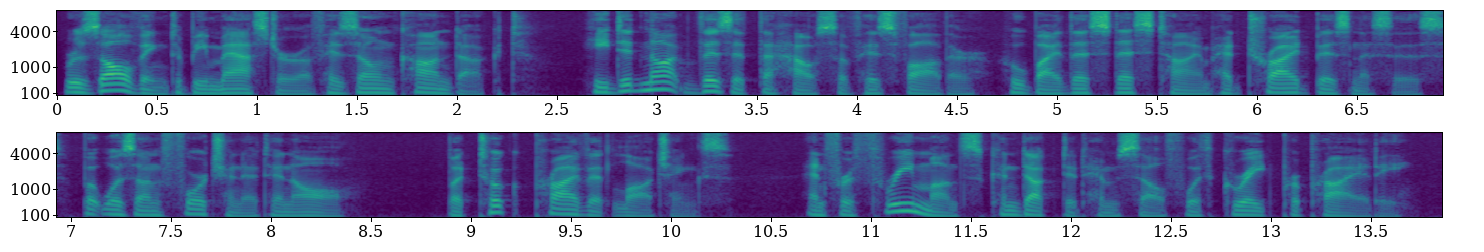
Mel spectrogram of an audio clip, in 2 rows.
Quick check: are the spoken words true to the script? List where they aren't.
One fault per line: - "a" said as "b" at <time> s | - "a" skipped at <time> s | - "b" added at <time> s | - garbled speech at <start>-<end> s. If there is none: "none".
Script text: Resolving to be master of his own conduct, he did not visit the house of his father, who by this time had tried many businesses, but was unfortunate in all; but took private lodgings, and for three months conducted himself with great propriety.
- "this" added at 5.3 s
- "many" skipped at 6.3 s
